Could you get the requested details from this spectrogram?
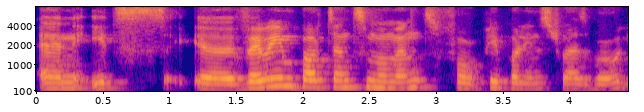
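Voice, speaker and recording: The voice has a dark, mellow tone and a French accent. Delivery is fairly slow, with fairly even intonation. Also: woman. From France. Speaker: festival artistic director. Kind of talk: online panel discussion. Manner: halting.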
